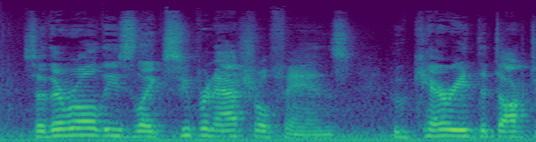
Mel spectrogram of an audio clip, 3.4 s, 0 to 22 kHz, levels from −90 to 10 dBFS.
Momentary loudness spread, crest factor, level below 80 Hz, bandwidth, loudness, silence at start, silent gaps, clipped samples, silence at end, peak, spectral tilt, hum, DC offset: 12 LU; 14 dB; -32 dBFS; 14.5 kHz; -18 LUFS; 0 s; none; under 0.1%; 0 s; -4 dBFS; -6 dB/octave; none; under 0.1%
